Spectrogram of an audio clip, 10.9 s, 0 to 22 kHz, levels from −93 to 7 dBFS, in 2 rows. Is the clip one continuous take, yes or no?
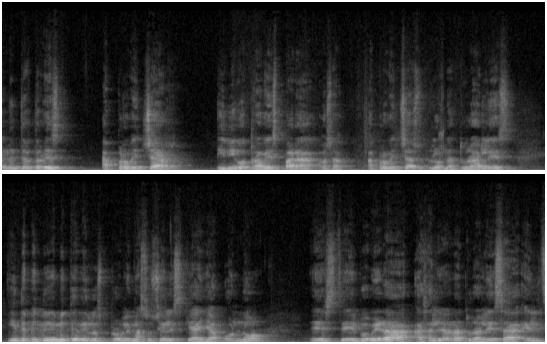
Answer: no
